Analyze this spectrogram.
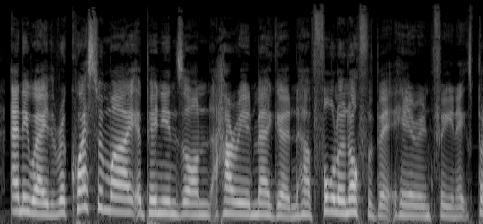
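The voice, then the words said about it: British accent, mistaken for Australian. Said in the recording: “can I just say I love your accent? ... what part of Australia are you from? ... I asked him if he was got mistaken for British”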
